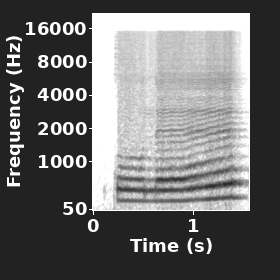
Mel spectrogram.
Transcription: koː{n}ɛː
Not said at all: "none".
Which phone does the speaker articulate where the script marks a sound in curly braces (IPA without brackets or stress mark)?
n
